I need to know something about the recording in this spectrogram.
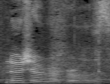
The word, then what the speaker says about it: rouge à lèvres: How do you pronounce it? Rouge à lèvres.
